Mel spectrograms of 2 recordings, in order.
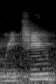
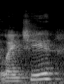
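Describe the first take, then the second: First: Pronounced the way many people commonly say it. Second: Pronounced the way people in Hawaii say it. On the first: The speaker calls it wrong. "a lot of people tend to mispronounce and they say lychee" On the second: The speaker calls it right. "in Hawaii we pronounce it lychee"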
